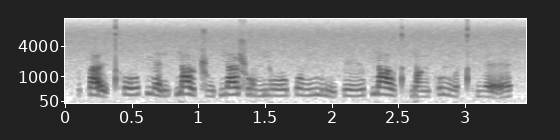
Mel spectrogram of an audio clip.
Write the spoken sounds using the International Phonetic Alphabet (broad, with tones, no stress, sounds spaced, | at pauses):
p a̰˨˩ ɪ̯ t̪ʰ o˧˥ ʊ̯ p ɥ ɛ̰˨˩ n p j ɑ˥˩ ʊ̯ ʈ͡ʂ ʊ˩ ŋ p j ä˥ ʂ w ɔ˨ m j o˧˥ ʊ̯ p ɤ˧˥ ŋ m ḭ˨˩ ŋ p e˧˥ ɪ̯ p j ɑ˥˩ ʊ̯ t̪ʰ j ɑ˩ ŋ k ʊ˥˩ ŋ ɤ˩ t̪ʰ ɥ ɛ̰˨˩˦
